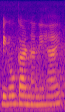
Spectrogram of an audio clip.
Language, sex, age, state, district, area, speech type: Bodo, female, 18-30, Assam, Chirang, urban, spontaneous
